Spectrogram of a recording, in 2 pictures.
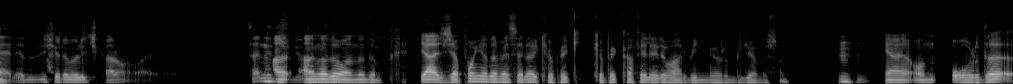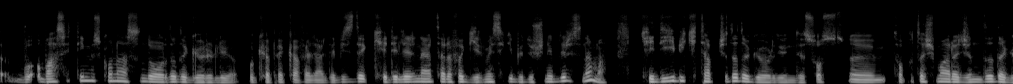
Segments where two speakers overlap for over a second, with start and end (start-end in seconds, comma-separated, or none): none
